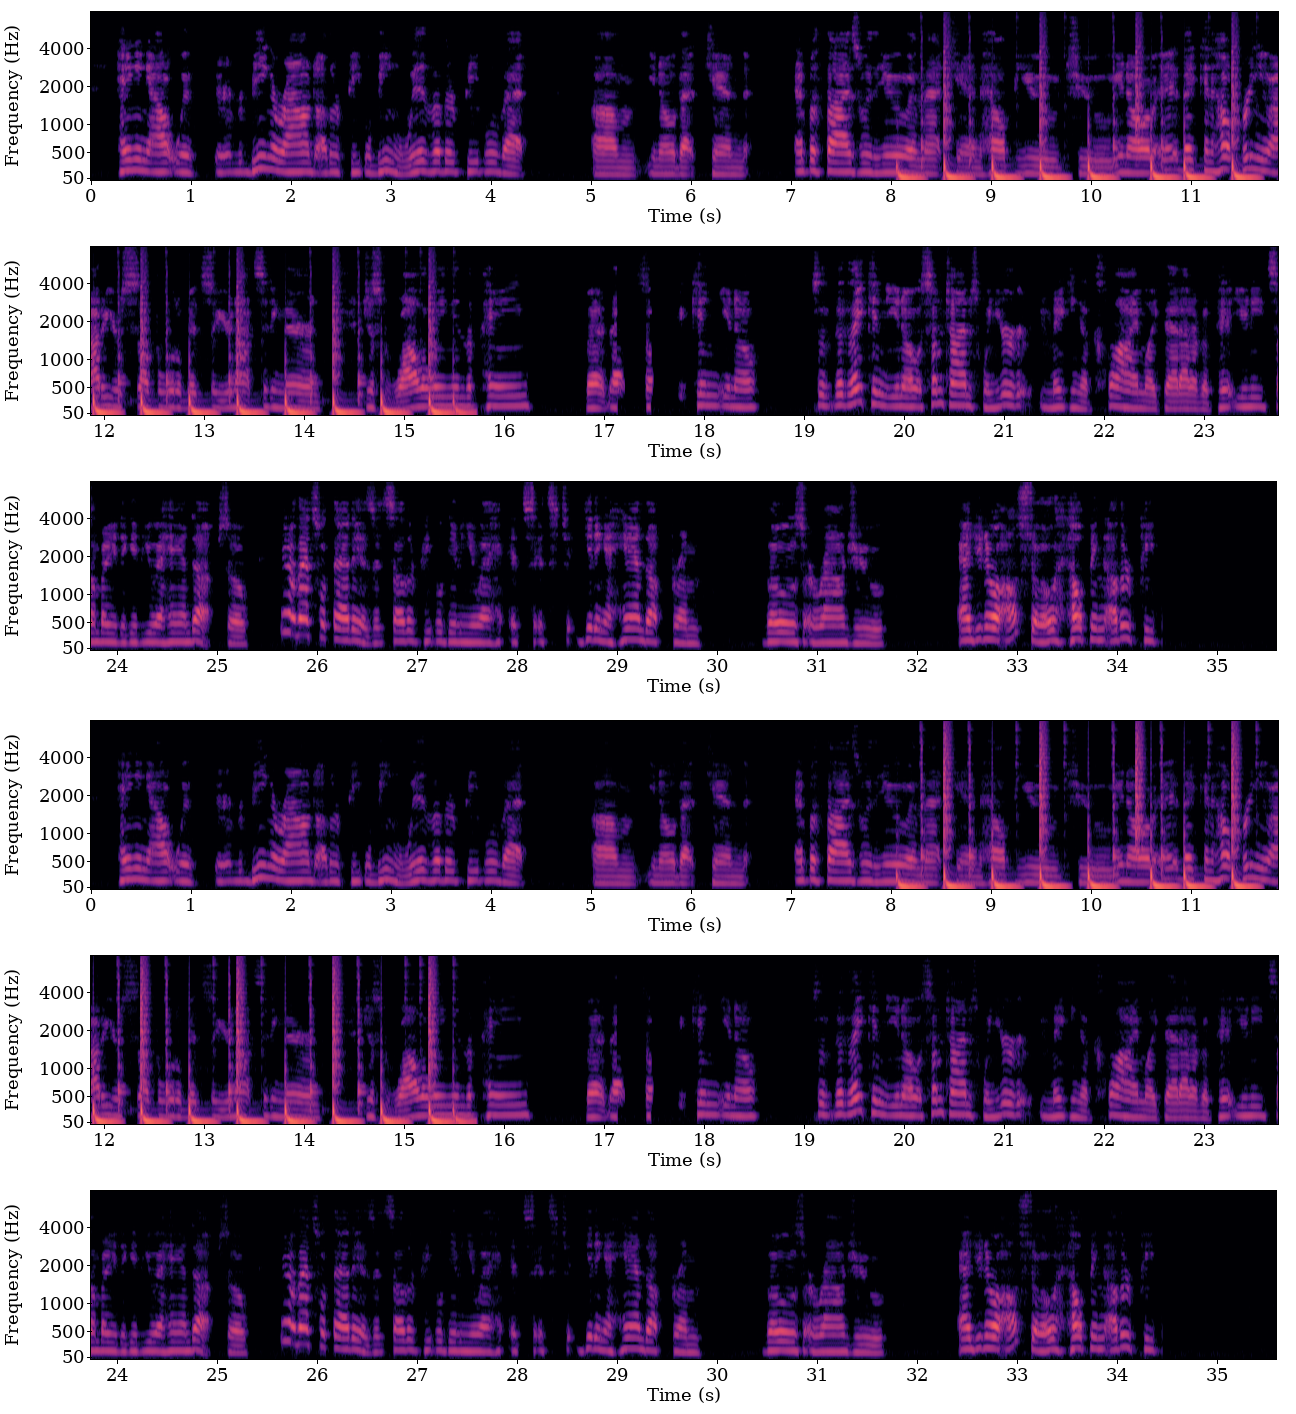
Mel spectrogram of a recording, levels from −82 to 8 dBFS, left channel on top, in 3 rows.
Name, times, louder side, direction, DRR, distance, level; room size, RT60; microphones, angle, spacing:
voice 1, 0.3-4.4 5.0-6.6 7.0-14.2 14.6-16.3 16.8-17.5 17.9-18.5 19.1-25.3 25.6-29.8 30.5-31.7 32.4-34.5, left 2 dB, 90° left, 7.9 m, -37 dB
Drum kit, 8.1-15.7, right 1 dB, 65° right, 6.4 m, -26 dB
open air
head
